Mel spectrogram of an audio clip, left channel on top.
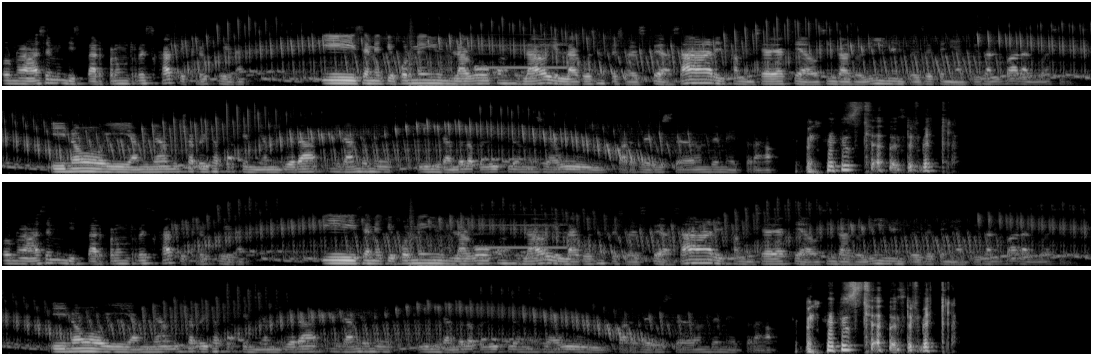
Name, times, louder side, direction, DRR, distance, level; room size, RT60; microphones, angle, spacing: voice 1, 0.0-2.4 3.2-10.5 11.4-14.8 15.0-18.6, left 3 dB, 75° left, 0.6 m, -29 dB
sound 1, 1.7-18.1, left 3 dB, 55° left, 0.9 m, -41 dB
sound 2, 4.0-6.1, left 1 dB, 5° left, 0.3 m, -42 dB
voice 2, 18.9-20.4, right 6 dB, 80° right, 0.4 m, -25 dB
3.3 x 2.6 x 2.3 m
head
